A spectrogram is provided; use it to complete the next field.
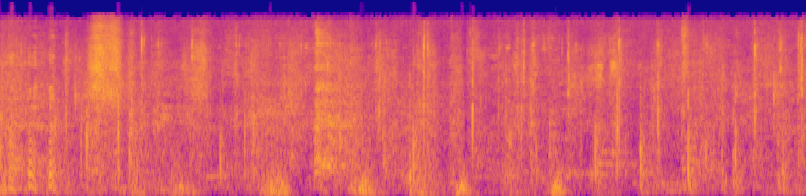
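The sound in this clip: Footsteps of a person walking around a room, a few dull thumping steps in a steady rhythm, heard under ongoing talk.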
